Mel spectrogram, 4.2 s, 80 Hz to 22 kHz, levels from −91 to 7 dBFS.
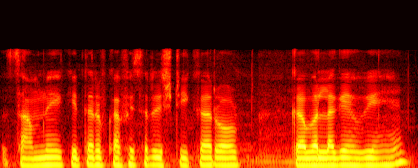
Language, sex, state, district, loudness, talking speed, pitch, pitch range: Hindi, male, Uttar Pradesh, Lalitpur, -15 LUFS, 155 wpm, 130 Hz, 130-135 Hz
